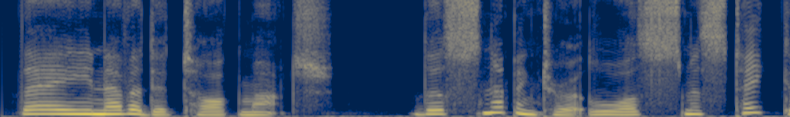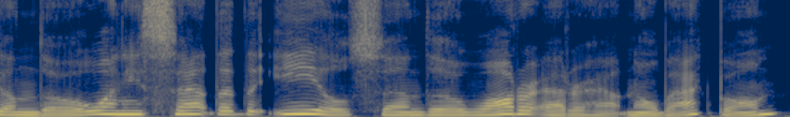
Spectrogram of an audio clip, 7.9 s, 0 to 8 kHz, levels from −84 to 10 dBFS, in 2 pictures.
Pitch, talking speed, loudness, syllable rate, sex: 210 Hz, 180 wpm, -17 LUFS, 4.5 syllables/s, female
